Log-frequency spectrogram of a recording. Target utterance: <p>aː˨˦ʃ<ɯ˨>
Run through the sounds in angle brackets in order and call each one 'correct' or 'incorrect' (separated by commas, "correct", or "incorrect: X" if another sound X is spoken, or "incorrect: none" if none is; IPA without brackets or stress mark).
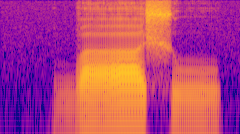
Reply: incorrect: b, incorrect: u˨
